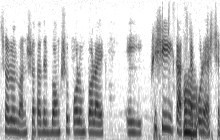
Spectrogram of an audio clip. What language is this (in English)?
Bangla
